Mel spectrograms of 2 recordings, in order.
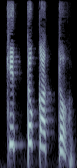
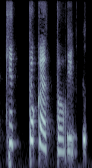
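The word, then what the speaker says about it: キットカット: তো এই আইস কোহি, পিৎজা, কিটক্যাট, কিত্তো কাত্তো, কিটক্যাট, বাট ও উচ্চারণ করবে কিত্তো কাত্তো।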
